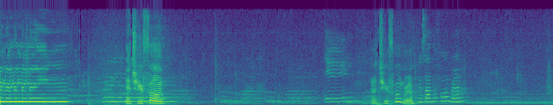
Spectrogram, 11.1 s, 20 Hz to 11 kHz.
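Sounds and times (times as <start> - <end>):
toddler singing drawn-out tones: 6.4 - 7.3.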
